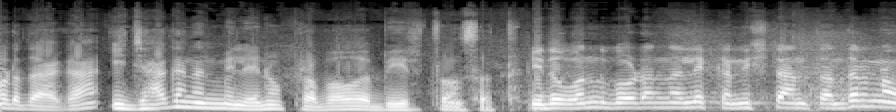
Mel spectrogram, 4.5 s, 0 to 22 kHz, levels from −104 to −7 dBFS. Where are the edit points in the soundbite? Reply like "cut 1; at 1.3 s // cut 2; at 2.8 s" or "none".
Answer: cut 1; at 2.6 s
